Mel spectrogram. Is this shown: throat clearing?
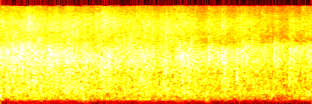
no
